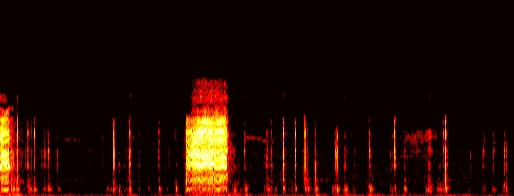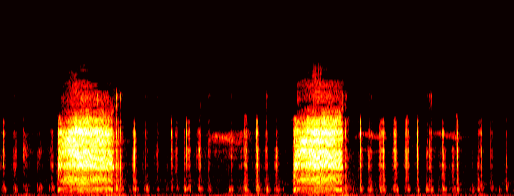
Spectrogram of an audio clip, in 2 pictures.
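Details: A teething squirrel barks and gnaws at once: three rasping, broadband barks of about half a second each, spaced a few seconds apart, with quick irregular tapping clicks filling the gaps.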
